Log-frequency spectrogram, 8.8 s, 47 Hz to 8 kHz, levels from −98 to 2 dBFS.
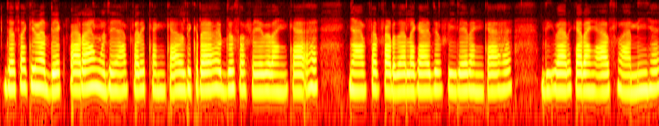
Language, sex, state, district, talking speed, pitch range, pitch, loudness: Hindi, male, Chhattisgarh, Sukma, 230 wpm, 200-215 Hz, 205 Hz, -16 LUFS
